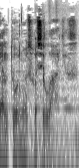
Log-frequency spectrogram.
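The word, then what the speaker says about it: Αντώνιος Βασιλάκης: основном в Венеции и окрестностях, Антонио Василаки или Антониос Василакис, так произносится.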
